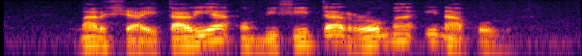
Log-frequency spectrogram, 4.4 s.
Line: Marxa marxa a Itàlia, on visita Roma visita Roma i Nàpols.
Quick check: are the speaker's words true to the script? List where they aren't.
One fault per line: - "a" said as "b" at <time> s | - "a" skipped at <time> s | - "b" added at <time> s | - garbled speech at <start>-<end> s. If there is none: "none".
- "marxa" skipped at 1.0 s
- "visita Roma" skipped at 3.1 s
